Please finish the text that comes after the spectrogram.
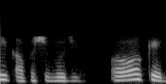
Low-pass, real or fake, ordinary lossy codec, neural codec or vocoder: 3.6 kHz; fake; Opus, 32 kbps; codec, 16 kHz in and 24 kHz out, 1 kbps, XY-Tokenizer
